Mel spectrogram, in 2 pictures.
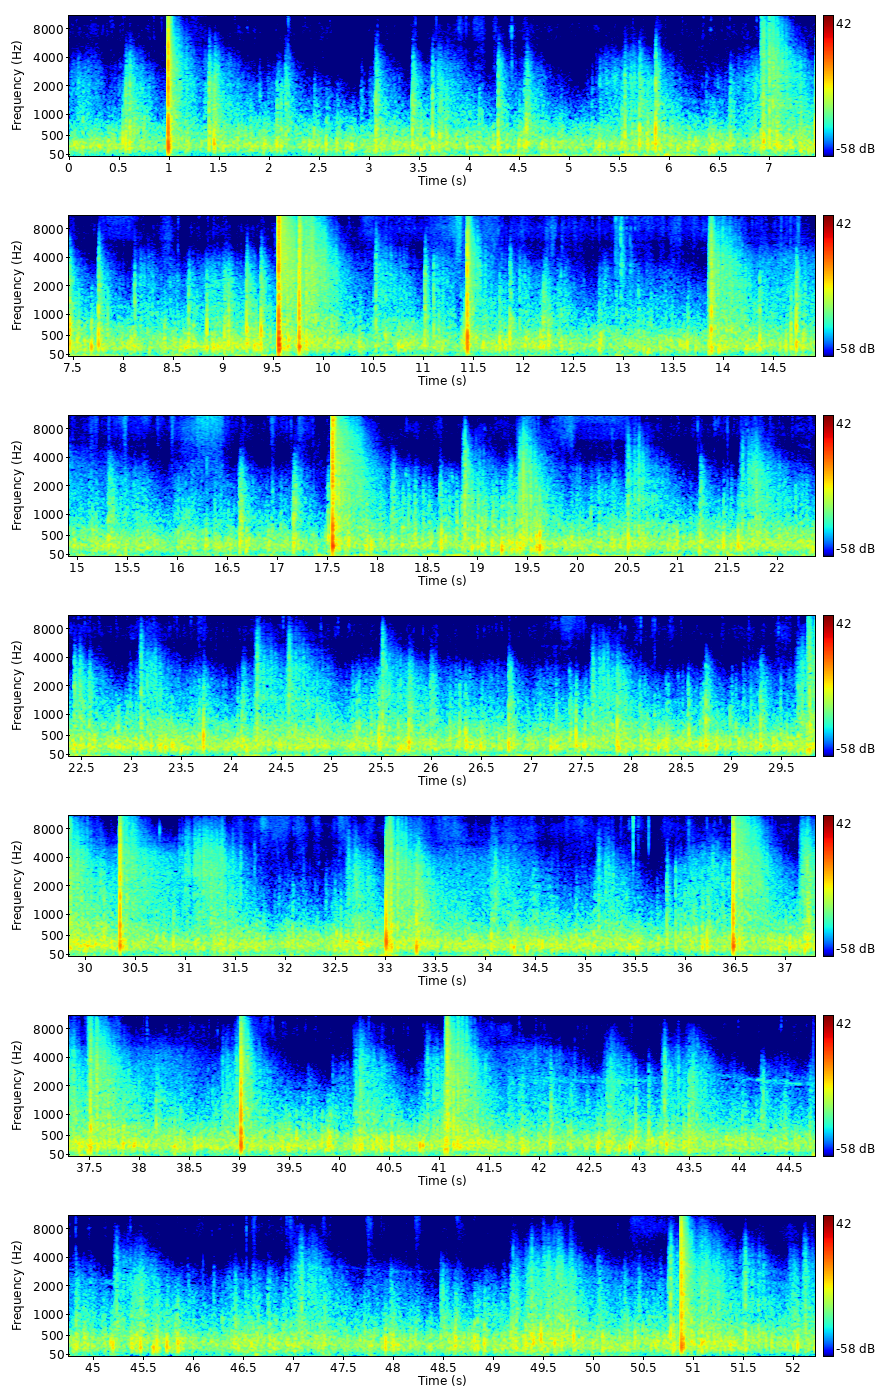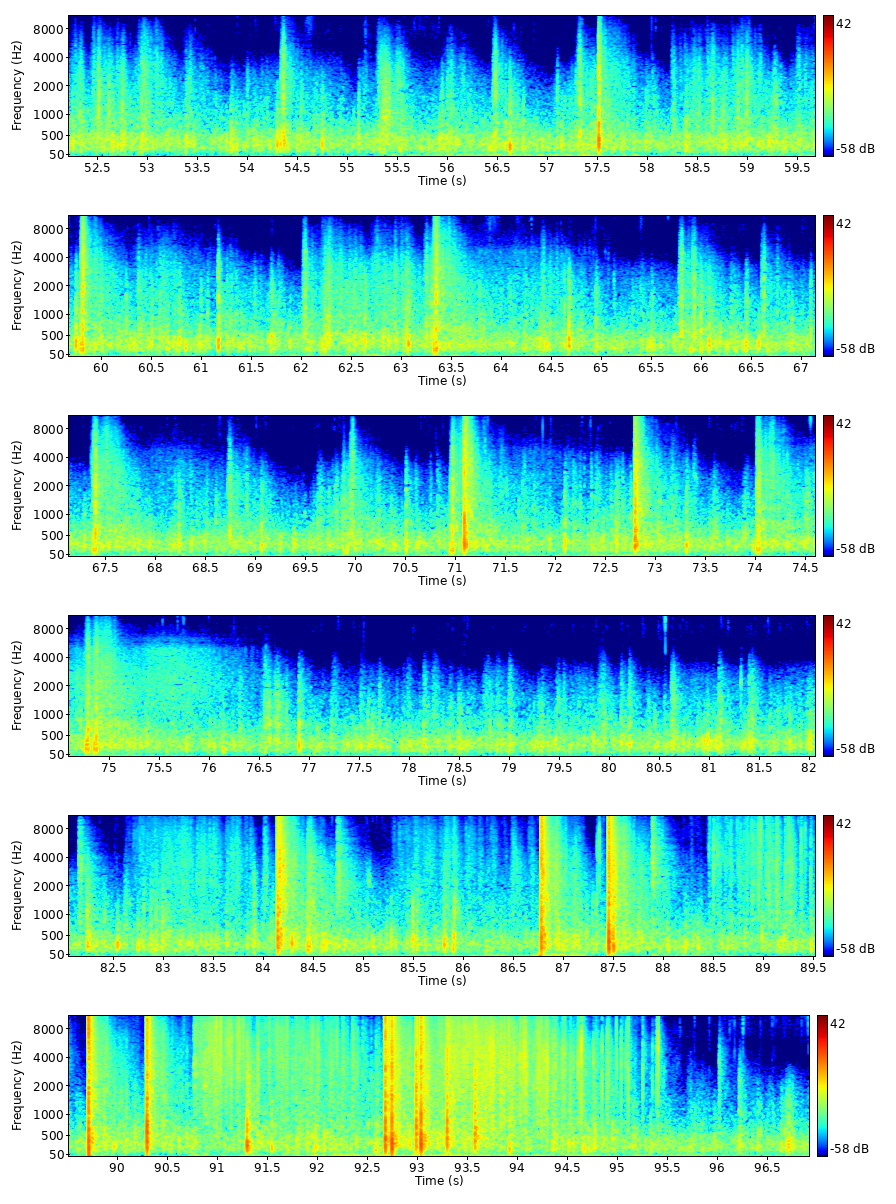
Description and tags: Close and distant fireworks at new years.
crackle, new-years, bang, pop, fireworks, rockets, close, stereo, distant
